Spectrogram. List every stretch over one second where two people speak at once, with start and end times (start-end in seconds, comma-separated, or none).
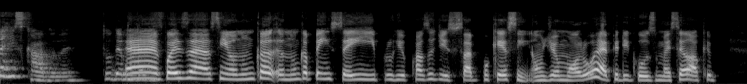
none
